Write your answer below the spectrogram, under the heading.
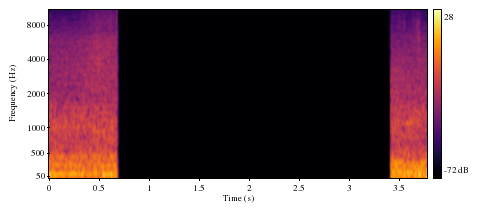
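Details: A short burst of low rumbling noise, then nearly three seconds of total silence, then the rumble returns briefly; no animal voice is heard.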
